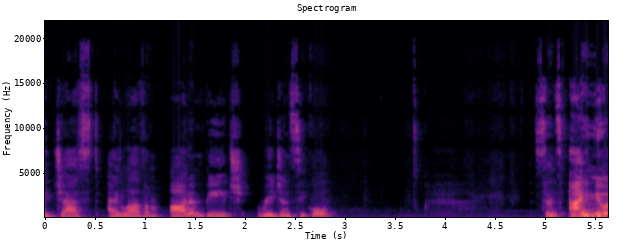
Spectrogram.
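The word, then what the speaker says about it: Beech: This is on Autumn Beach and it's spelled B E C H. It's a tree, not the beach where you go and and have a good time.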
